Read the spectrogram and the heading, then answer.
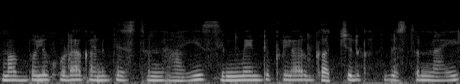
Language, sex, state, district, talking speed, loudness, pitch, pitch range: Telugu, female, Andhra Pradesh, Guntur, 90 wpm, -27 LUFS, 200 Hz, 195-210 Hz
